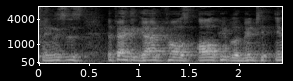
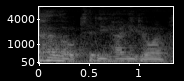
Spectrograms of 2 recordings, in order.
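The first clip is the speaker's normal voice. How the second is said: talking to the cat; 5 semitones lower, 10 dB quieter than usual. Real, not acted. Greeting the cat mid-recording.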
